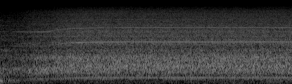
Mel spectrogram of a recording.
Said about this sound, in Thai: What's that sound What's that noise A blow dryer. Oh, someone must be blow drying their hair.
